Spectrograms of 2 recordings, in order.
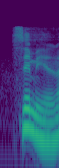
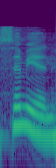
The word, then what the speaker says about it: Simeon: who is at the Simeon. I said it right the first time. Simeon,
